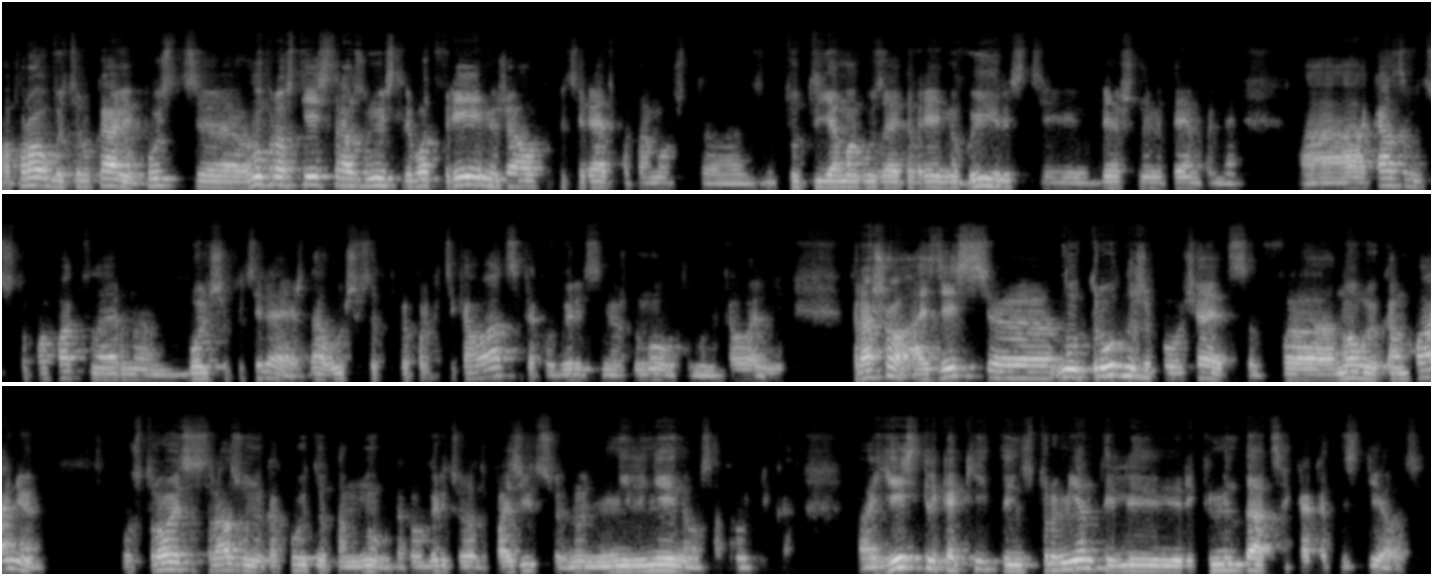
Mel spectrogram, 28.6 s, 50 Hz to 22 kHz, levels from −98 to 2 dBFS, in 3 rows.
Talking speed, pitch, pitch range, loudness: 160 wpm, 120 Hz, 110-140 Hz, -28 LUFS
